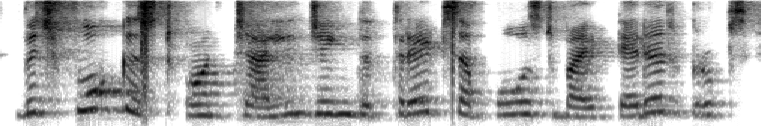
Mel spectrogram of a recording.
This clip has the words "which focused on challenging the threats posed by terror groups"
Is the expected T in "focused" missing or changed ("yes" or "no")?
no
